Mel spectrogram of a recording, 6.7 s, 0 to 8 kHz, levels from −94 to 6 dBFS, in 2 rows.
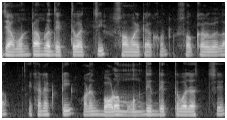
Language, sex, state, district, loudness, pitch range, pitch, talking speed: Bengali, male, Jharkhand, Sahebganj, -20 LUFS, 120-135 Hz, 125 Hz, 145 wpm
